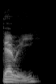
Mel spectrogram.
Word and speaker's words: Derry: Or there's a place in Ireland called Derry because you're pronouncing the double R. That's the difference. It's not dairy and dairy. It's Derry.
